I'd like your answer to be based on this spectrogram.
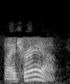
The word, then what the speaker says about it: Maitreya: Maitreya.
